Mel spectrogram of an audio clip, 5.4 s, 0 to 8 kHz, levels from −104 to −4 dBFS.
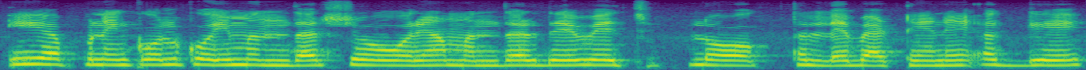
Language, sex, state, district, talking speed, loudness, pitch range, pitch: Punjabi, female, Punjab, Fazilka, 190 wpm, -13 LUFS, 210-230 Hz, 220 Hz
